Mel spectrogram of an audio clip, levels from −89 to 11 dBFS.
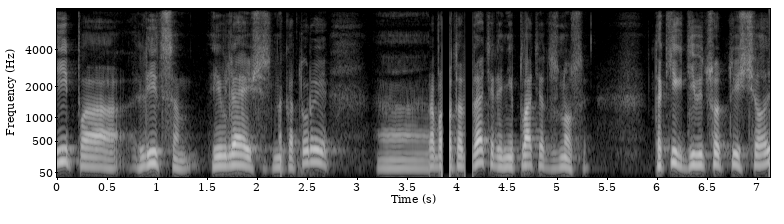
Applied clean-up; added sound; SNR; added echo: none; none; none; none.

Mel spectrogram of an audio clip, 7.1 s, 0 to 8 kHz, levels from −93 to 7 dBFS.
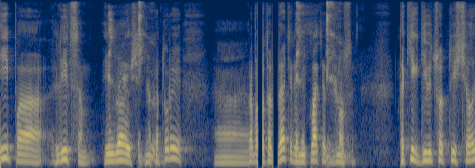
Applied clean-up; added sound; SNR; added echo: neural mask model Resemble Enhance denoiser.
